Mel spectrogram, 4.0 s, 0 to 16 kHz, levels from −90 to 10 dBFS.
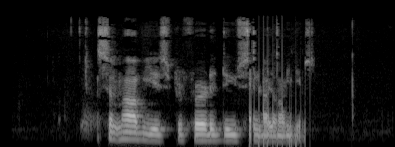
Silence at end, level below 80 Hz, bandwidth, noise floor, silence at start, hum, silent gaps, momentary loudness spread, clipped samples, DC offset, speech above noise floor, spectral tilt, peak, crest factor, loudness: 0.85 s; -66 dBFS; 11.5 kHz; -72 dBFS; 0.8 s; none; none; 14 LU; under 0.1%; under 0.1%; 43 dB; -3.5 dB/octave; -12 dBFS; 20 dB; -29 LUFS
